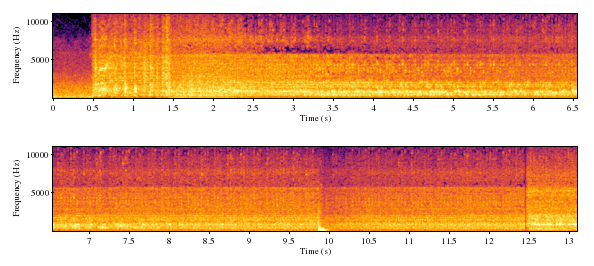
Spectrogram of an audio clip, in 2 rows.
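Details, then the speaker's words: 2010 Ford Fusion 2.5L after CHT sensor (P1285) repair per TSB: starter catches at once, smooth steady idle, no knocks or misses, cooling fans not kicking on; problem seemingly fixed. "so it's running no fans are kicking on i think we got it"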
